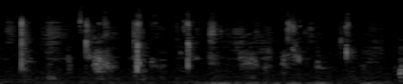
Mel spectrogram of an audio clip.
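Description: Faint chewing of a mouthful of food, picked up by a lapel microphone: a string of soft, irregular clicks and smacks, a few each second.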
